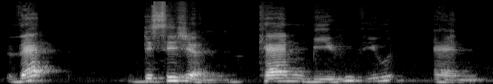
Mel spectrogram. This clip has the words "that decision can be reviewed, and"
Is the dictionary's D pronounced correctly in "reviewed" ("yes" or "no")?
yes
